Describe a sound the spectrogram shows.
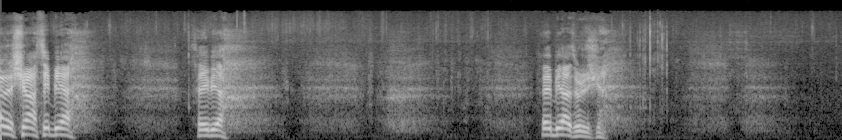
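Dogs rustle through dry grass.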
